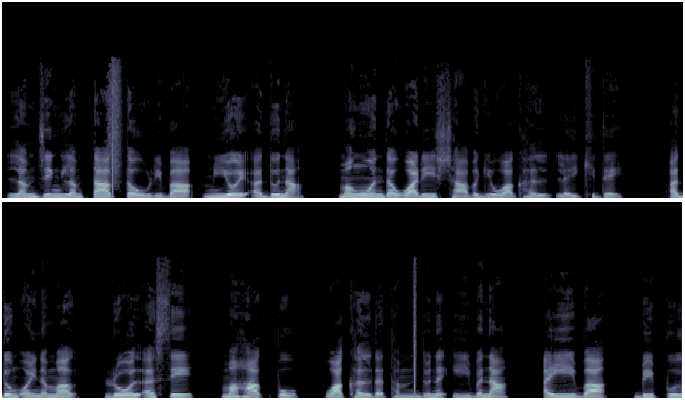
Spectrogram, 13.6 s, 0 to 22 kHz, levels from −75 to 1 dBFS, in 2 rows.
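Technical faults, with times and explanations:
1.01–1.21 s and 10.91–10.96 s, wireless microphone noise hit: two short bursts of static swish over the speech, the first lasting about 0.2 s and the second under 0.05 s. Each is a moment where the radio link from an analogue FM microphone faded as reflected signals cancelled, so receiver noise rose. On a spectrogram each shows as a broadband vertical smear of hiss. On the waveform it is a dense, noisy patch.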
